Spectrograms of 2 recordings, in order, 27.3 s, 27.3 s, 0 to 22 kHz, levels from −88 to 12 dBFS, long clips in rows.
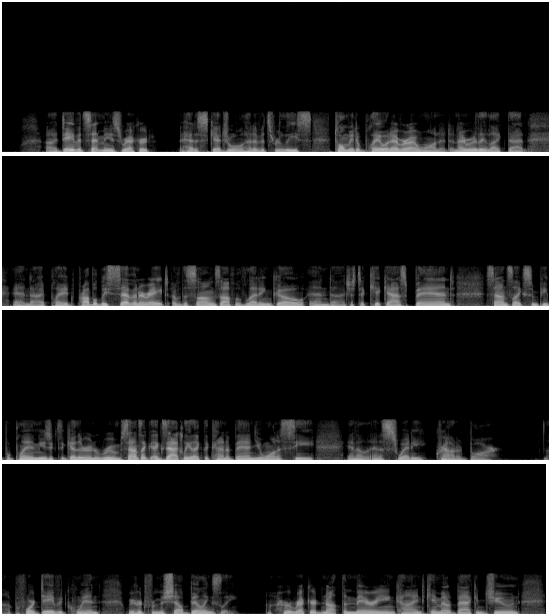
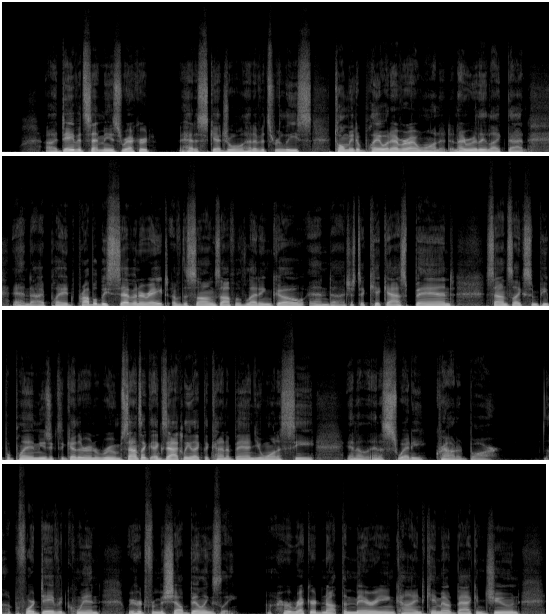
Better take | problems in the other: second | garbled, watery; slightly; nothing above 6 kHz

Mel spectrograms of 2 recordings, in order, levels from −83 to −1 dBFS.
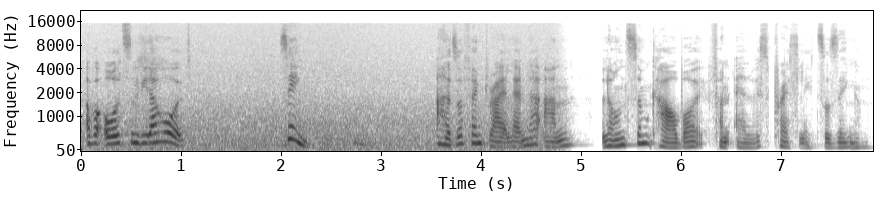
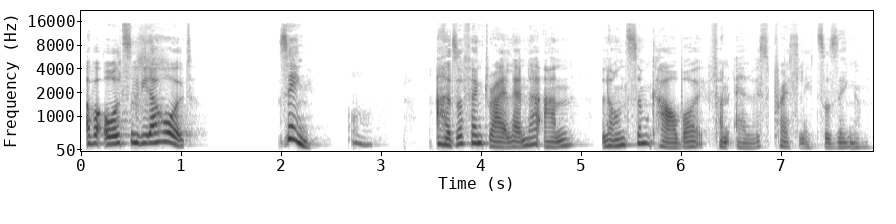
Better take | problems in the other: second | hiss; loud; until 5 s; 10 dB below the speech

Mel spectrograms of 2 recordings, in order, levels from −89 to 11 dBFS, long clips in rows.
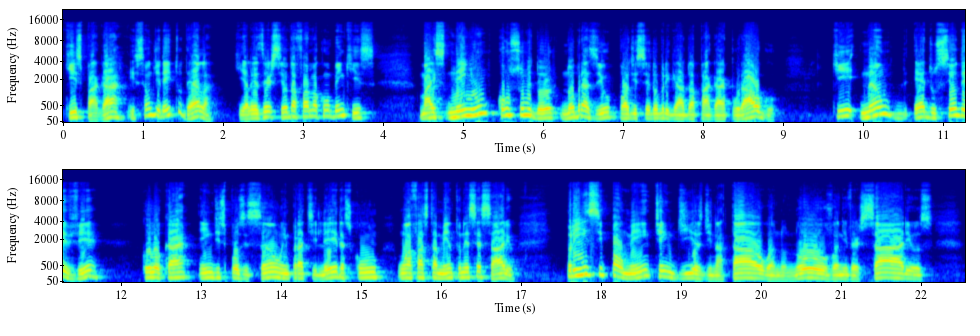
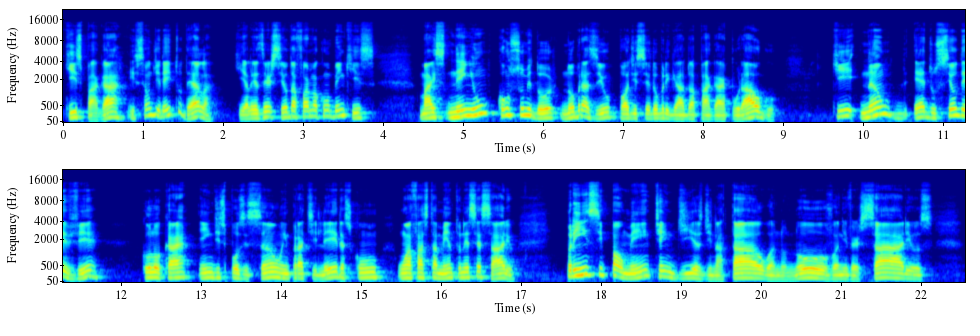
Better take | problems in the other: second | distortion; slight; 9% of the sound clipped

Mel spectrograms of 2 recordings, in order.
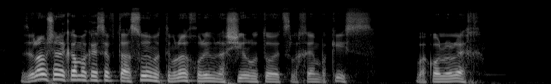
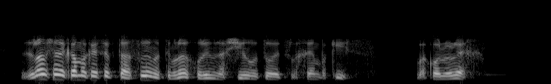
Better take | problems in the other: first | phone-call audio

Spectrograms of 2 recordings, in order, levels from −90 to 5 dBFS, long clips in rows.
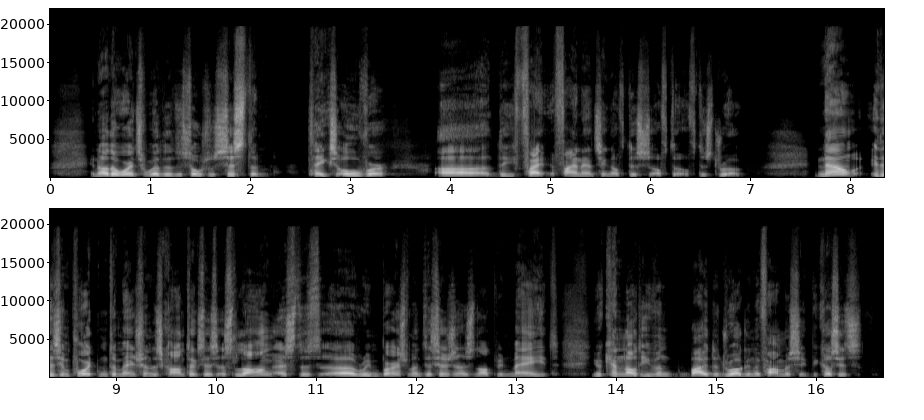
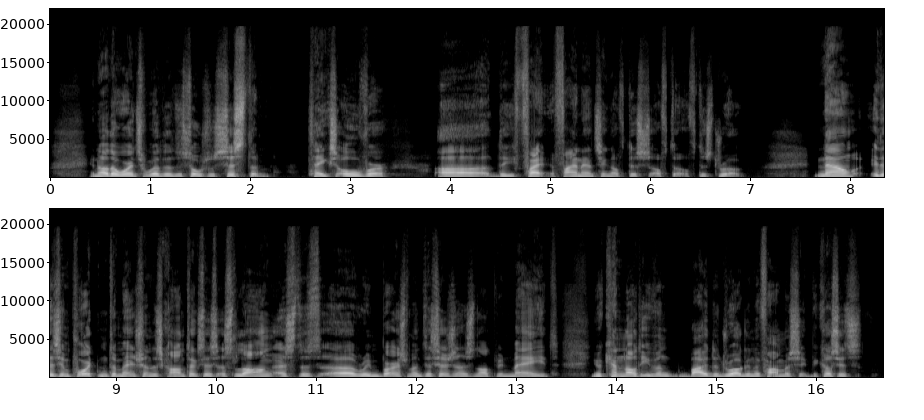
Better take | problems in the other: second | thin; very; fading below 400 Hz

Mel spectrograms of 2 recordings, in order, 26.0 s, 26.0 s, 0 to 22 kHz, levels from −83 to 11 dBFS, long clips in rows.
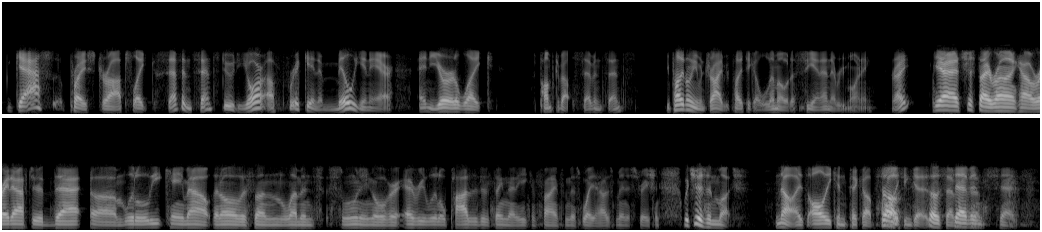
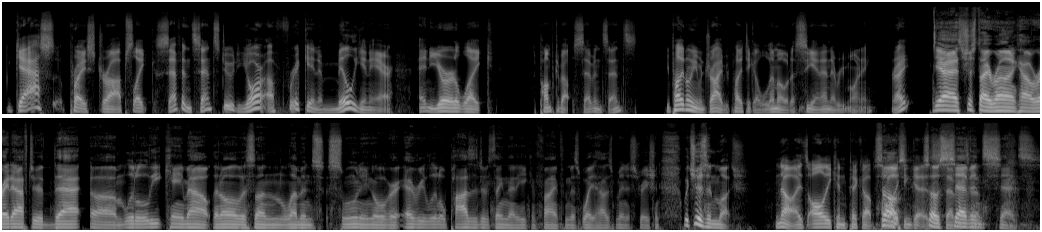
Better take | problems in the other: second | phone-call audio; nothing above 3.5 kHz

